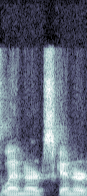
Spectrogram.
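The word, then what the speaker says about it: Lynyrd Skynyrd: And it was on their pronounced Leonard Skinner album.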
